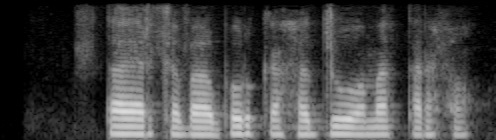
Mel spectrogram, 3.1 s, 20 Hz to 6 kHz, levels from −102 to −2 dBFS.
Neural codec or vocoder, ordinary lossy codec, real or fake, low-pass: codec, 24 kHz, 0.9 kbps, WavTokenizer, medium speech release version 2; none; fake; 5.4 kHz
